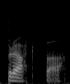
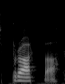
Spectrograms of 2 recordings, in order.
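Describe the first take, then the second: First: Said in the usual way. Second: Bratva in a lightly lowered, louder Russian growl; a hint of a Russian mafia man saying Bratva; deep Russian male voice. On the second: Imagining the Russian hero saying Bratva, mock deep voice. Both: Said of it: "a deep male Russian voice".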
